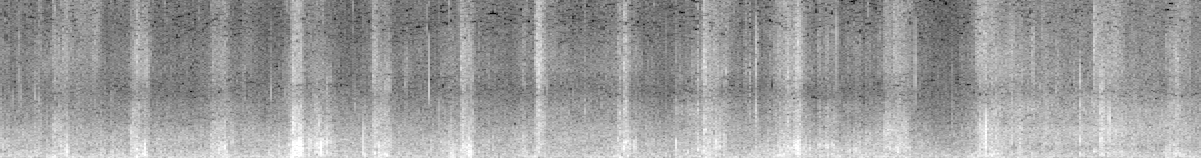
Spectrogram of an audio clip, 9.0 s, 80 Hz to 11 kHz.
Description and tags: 20070820.fjord.beach.footsteps
footsteps on damp gravel at a fjord beach in Greenland. Stream and rainfall in background. Recorded with a pair of Soundman OKM mics plugged into a Fel BMA1 preamp. Recorder was an iRiver H320.
environmental-sounds-research, field-recording, footsteps, gravel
